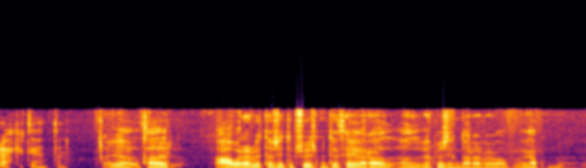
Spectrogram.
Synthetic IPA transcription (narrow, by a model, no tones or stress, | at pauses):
ɾɛhcɛr̥t̪ihɛnt̪anʏm | aθaðɛɾ | aːvaɾɛɾvɪht̪aðsɛːt̪ʏpsvɪːsmɪnt̪ɪθɛːɣaɾaðaðʏhplɪsiŋknaɾɛɾɛvavjapn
